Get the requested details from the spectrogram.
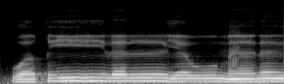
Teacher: Terdapat nun sukun bertemu dengan huruf sin, maka haruslah dibaca dengan samar. Samar di sini pengertiannya adalah antara idgham dan izhar, dan juga disertai dengan gunnah.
